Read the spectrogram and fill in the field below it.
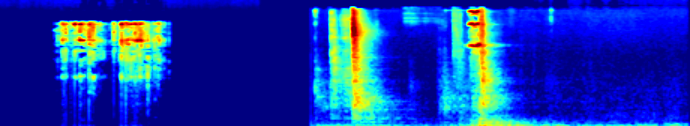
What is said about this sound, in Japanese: ちょっと待ってね、今開けるから。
